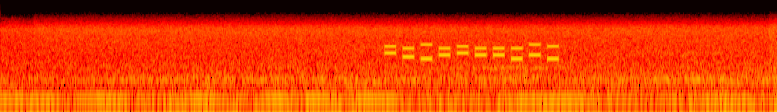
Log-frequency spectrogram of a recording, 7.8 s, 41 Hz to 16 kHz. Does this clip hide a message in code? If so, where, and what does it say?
Yes: DTMF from 3.8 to 5.6 s, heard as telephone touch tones, dialled by machine, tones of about 110 ms, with radio hiss, a squelch burst at the end and street noise. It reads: 0437077192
